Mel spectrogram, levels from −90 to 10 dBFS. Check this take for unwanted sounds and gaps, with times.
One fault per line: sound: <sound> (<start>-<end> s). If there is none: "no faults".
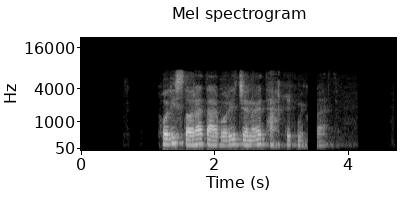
sound: dropout (3.4-3.5 s)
